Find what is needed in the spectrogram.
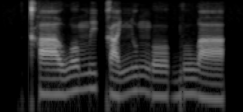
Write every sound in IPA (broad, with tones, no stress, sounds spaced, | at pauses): kʰ aː˨ w o˦ m i˦ k a˨ ɲ u˦ ŋ oː˨ ɡ͡b u˦ w a˨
